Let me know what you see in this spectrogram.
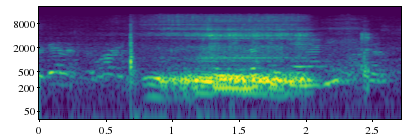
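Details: Baby snoring while asleep: a single drawn-out, rough, buzzing breath sound lasting just over a second, with a faint click before it, in a quiet room.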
